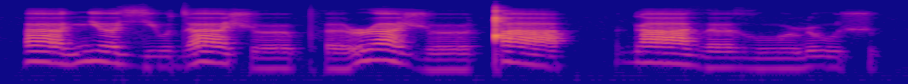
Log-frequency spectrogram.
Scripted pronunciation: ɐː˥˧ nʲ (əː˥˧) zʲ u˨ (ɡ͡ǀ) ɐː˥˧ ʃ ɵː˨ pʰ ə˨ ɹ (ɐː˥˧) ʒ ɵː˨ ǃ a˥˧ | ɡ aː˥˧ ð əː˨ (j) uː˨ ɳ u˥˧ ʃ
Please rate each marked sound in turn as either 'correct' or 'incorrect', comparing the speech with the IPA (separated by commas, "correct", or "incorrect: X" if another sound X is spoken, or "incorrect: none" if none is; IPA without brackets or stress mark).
correct, incorrect: d, incorrect: ɐ˥˧, incorrect: ɣ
